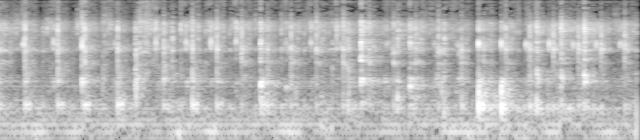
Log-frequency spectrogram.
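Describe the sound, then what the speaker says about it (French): A spoon or whisk stirs madeleine batter with baking powder in a bowl, giving quick, rhythmic clinks and scrapes against the bowl, close and fairly soft, no talk. "Je rajoute la levure chimique. Je continue à mélanger."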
